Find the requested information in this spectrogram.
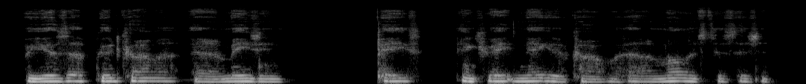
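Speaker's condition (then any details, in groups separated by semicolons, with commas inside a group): Parkinson's; age 73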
